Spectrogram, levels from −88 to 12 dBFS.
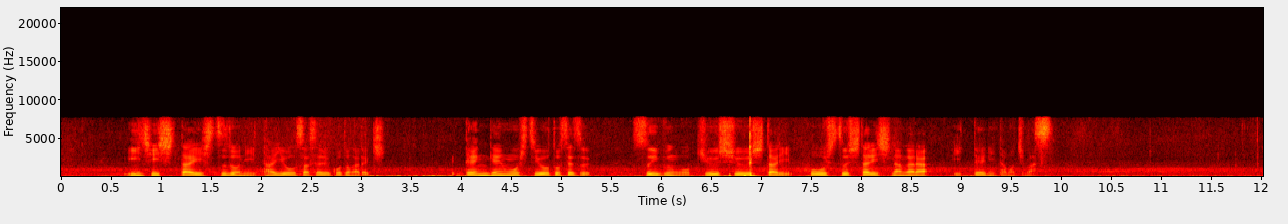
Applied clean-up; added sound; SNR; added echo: none; Wind; 4 dB; none.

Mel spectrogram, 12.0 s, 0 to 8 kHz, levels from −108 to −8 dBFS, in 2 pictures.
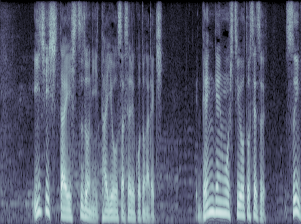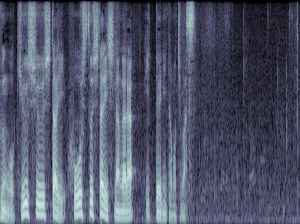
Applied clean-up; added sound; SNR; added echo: none; none; none; none.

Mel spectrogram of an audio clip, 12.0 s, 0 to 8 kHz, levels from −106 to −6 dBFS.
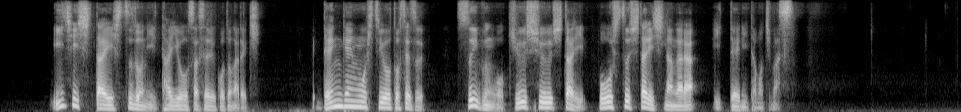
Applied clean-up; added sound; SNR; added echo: neural mask model DeepFilterNet 3.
